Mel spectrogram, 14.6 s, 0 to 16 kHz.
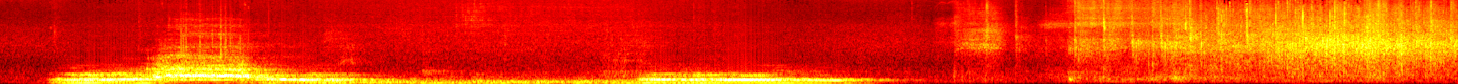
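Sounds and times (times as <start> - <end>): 
elephants calling in celebration of a newborn calf: 0.4 - 9.1.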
